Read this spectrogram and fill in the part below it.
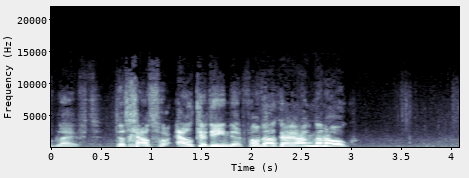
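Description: A middle-aged man speaks loudly and angrily, close by.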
